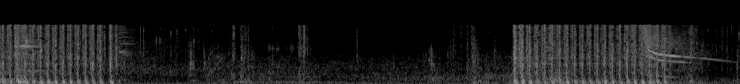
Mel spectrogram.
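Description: Automatic gunfire in the video game Warzone, with loud sustained bursts at the start and end and quieter scattered shots in between, no voices over it.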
